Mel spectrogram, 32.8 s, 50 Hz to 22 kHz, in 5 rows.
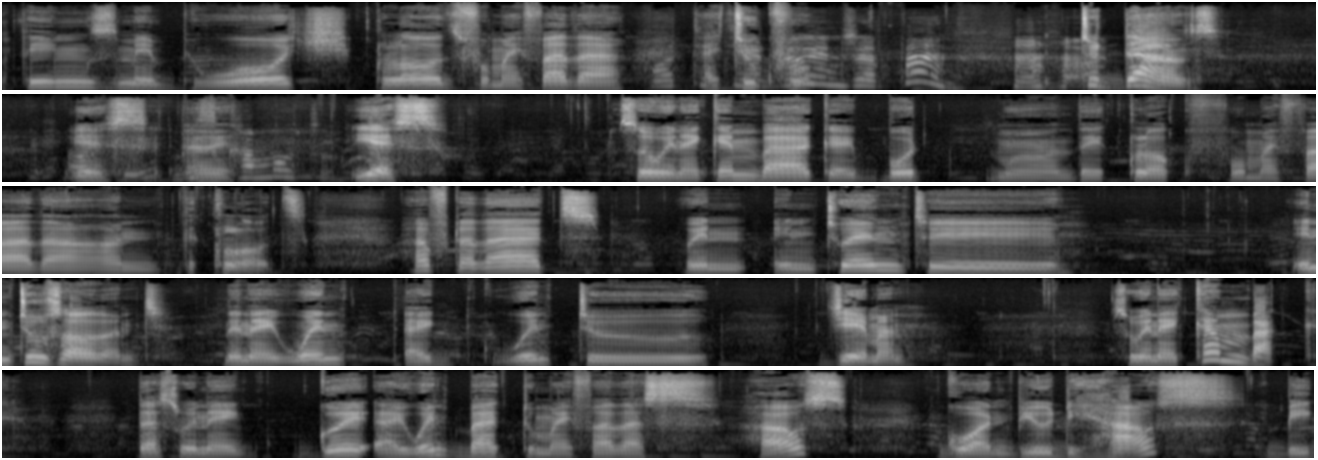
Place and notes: Old Independence Stadium, Lusaka, Zambia - Tasila Phiri dancing around the world...
... Tasila continues with her story...
26 November 2012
